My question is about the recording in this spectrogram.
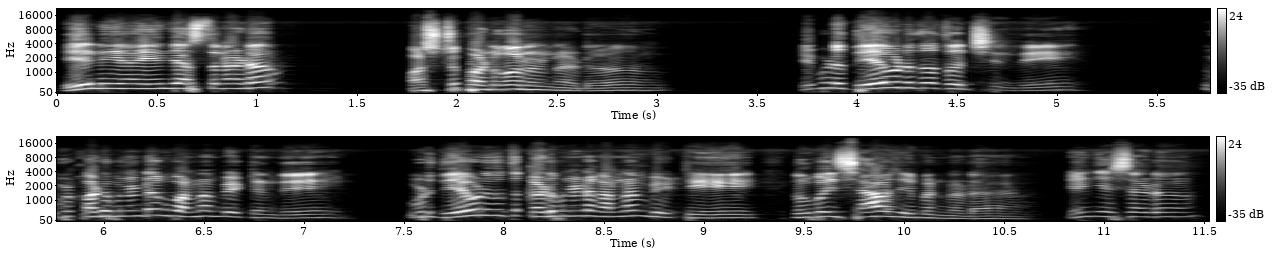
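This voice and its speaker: A man with a Telugu accent preaches in church. His voice sits high and sounds bright. He tells the story with animation, throws rhetorical questions at the listeners and slips into acted voices. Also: big pitch swings, fairly quick, pauses often. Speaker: pastor. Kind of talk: sermon.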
